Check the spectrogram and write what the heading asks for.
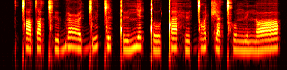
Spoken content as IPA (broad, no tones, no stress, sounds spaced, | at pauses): ǀ ɒ tˤ ø ǀʰ ʏ b ʏ ʕ ʏ ɡ͡ǀ ʏ ǀ ʏ ǃ ʏ ɲ ɛ ǃ o ǃ a h ø ɡ͡ǀ ɒ t͡ʃ a ǀʰ o ŋ ʏ n ɒ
